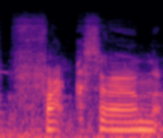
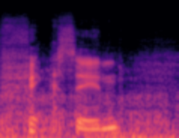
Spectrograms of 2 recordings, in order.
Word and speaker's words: Fixin: is not jeev shamban this is faan I think it's pronounced it looks like fixin and it is the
